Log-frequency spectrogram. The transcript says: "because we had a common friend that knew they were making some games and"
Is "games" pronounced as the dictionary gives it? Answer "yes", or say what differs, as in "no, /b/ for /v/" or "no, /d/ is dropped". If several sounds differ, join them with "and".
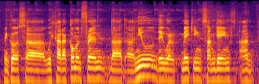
no, /s/ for /z/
